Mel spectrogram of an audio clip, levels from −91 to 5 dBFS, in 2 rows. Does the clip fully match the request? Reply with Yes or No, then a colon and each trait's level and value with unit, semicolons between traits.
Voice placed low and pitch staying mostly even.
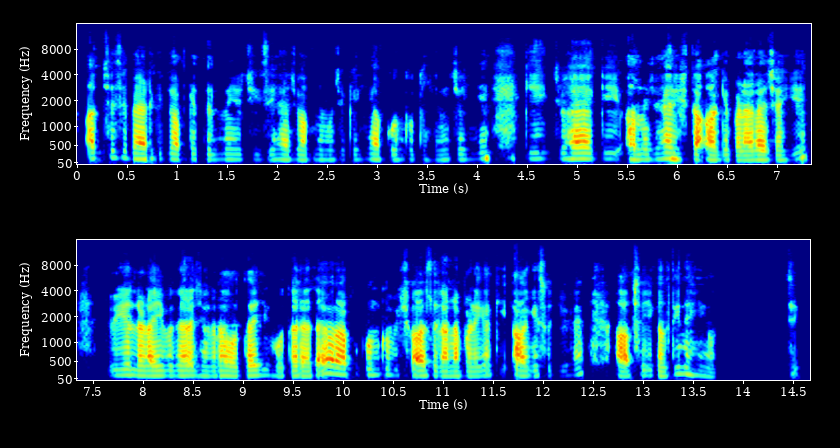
Yes: low, 130 Hz; narrow, 2.3 semitones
